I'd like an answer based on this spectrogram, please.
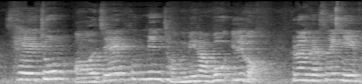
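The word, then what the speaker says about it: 세종어제훈민정음: 생종엉 훈민정음이라고 읽지 않아. 세종 어제 훈민정음이라고 읽어.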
